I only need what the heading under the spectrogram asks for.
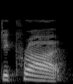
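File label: "decry", English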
